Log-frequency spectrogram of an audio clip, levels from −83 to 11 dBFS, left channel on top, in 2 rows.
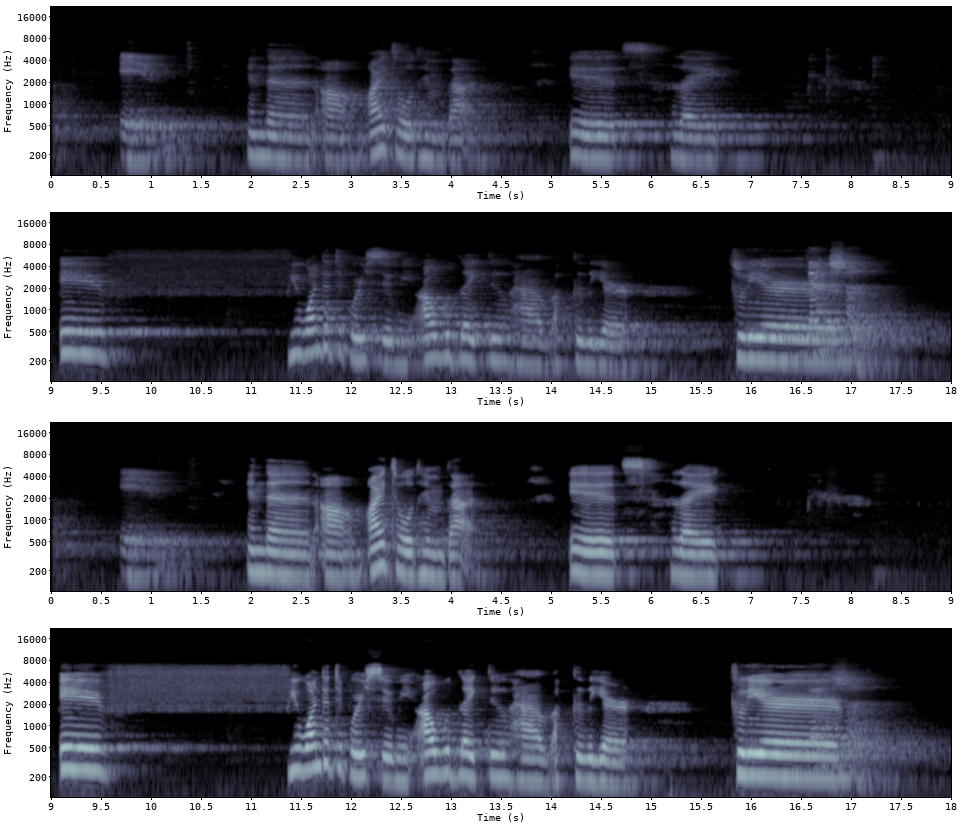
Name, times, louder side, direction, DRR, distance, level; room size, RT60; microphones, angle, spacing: voice 1, 0.7-1.2 15.8-16.1 16.4-17.4, left 2 dB, 65° left, -4 dB, 2.6 m, -34 dB
voice 2, 2.0-4.2 5.2-6.7 9.1-14.8 15.8-16.9, right 8 dB, 85° right, 18 dB, 0.3 m, -25 dB
10.5 x 8.6 x 3.5 m, 2.3 s
head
